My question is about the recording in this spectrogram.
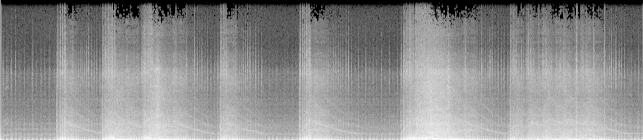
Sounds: motorcycle, motor vehicle (road), vehicle

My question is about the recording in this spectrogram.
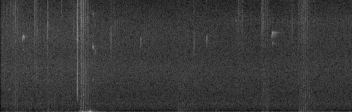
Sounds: bird, animal, wild animals

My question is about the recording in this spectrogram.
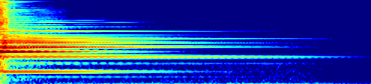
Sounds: music, percussion, musical instrument, gong

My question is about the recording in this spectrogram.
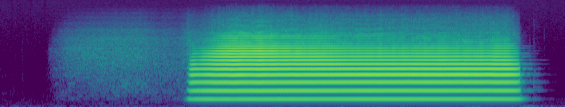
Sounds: brass instrument, music, musical instrument, trumpet

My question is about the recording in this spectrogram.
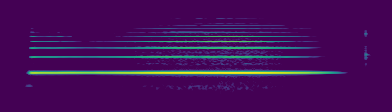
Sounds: woodwind instrument, music, musical instrument

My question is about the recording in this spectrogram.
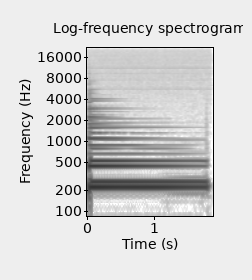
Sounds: guitar, musical instrument, strum, electric guitar, plucked string instrument, music

